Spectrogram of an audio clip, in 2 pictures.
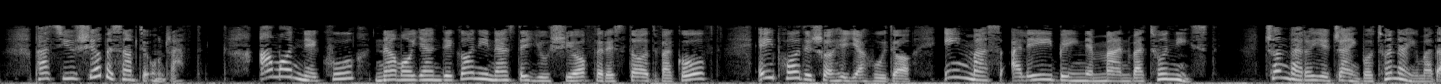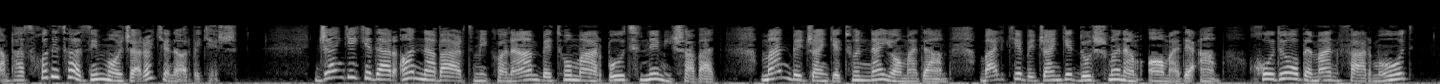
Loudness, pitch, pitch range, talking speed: -20 LUFS, 205 Hz, 175-245 Hz, 130 wpm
